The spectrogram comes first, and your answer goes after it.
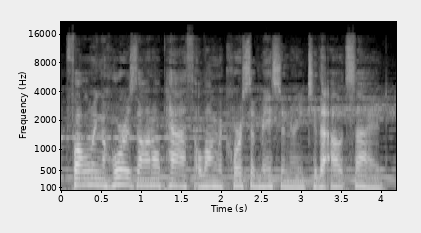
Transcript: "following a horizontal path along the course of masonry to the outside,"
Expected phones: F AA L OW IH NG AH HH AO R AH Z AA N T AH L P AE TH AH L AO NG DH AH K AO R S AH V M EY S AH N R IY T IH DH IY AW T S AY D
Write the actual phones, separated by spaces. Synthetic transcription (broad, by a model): F AA L OW IH NG AH HH AO R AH Z AA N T L P AE TH AH L AO NG DH AH K AO R S AH V M EY S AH N R IY T IH DH IY AW T S AY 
